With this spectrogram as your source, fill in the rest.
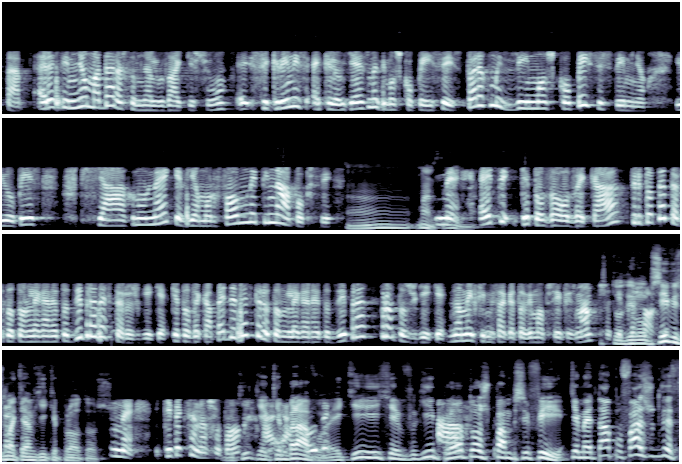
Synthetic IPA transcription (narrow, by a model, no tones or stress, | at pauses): t̪ɐɾe̞θimɲomɐd̪ɐɾɐst̪omɲɐluðɐcisusiɡɾinise̞klo̞ʝe̞zme̞ðimo̞sko̞pisist̪o̞ɾɐexumeðimo̞sko̞pisisθimɲo̞io̞pie̞sft̪çɐxnune̞ce̞ðʝɐmo̞ɾfo̞nune̞t̪inɐpo̞psi | neet͡sice̞t̪o̞ðo̞ðe̞kɐt̪ɾit̪o̞t̪e̞t̪ɐɾt̪ot̪o̞nleɣɐnet̪o̞d͡zipɾɐðeft̪e̞ɾozvʝice̞cet̪o̞ðekɐpe̞nd̪eðeft̪e̞ɾot̪o̞nleɣɐnet̪o̞d͡zipɾɐpɾo̞t̪o̞zvʝicenɐminfimiθɐcet̪oðimo̞psifizmɐst̪oðimopsifizmɐceɐnvʝice̞pɾo̞t̪o̞̰snecit̪ɐksenɐsupo̞iecebɾɐvoe̞ciiçe̞vʝipɾo̞t̪o̞spɐmpsifice̞me̞t̪ɐːpo̞fɐsis̬ot̪iðe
